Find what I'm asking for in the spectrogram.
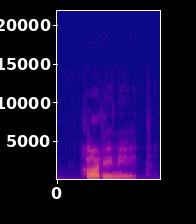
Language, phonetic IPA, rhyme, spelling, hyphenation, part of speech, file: Hungarian, [ˈklɒrineːt], -eːt, klarinét, kla‧ri‧nét, noun, Hu-klarinét.ogg
- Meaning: clarinet (woodwind musical instrument)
